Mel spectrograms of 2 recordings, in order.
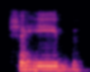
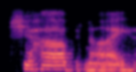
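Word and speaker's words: Shihab Nye: make another connection there the poet naomi shahib let me get her name properly where's her name naomi shahab nai i knew i was saying it wrong um was introduced to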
